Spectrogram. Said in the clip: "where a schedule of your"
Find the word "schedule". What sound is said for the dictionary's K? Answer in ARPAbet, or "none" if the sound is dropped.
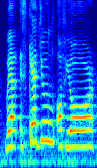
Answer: K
